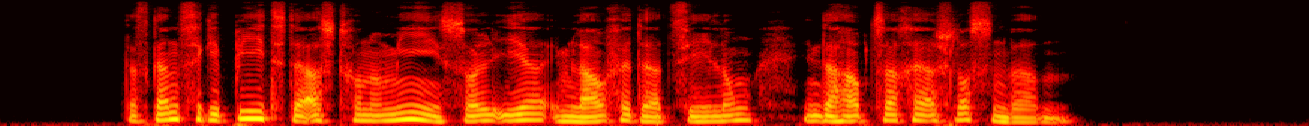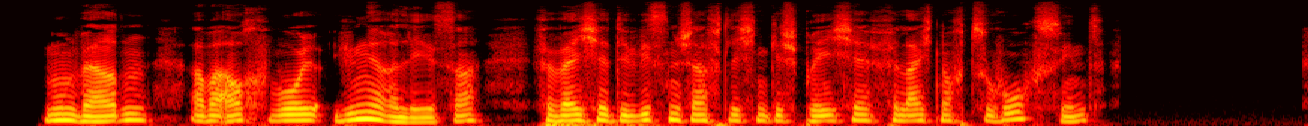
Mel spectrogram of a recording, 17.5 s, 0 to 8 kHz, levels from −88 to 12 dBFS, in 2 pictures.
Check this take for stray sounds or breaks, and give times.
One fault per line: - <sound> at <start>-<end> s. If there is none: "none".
none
